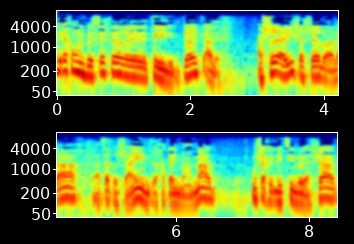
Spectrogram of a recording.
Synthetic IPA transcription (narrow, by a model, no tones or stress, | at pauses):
eχomʁimbese̞fe̞ʁt̪ehilimpe̞ʁeka̰le̞̰f | ʔaʃʁejhaiʃaʃe̞ʁloalaχvea̰t͡sat̪ʁeʃa̰imd̪eχat̪aimloamad̪ | umuʃavlit͡simlo̞jaʃav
